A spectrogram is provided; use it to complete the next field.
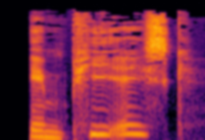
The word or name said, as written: empirisk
